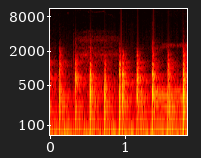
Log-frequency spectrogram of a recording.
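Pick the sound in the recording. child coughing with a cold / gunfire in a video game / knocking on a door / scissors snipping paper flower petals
knocking on a door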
